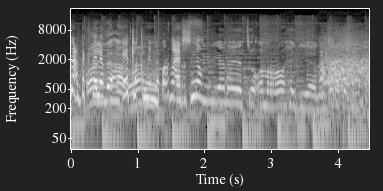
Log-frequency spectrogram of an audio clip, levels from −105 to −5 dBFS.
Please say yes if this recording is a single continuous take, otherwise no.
no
